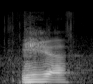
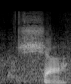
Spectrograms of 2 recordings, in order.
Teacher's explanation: One is voiced, zh. The other voiceless, sh.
